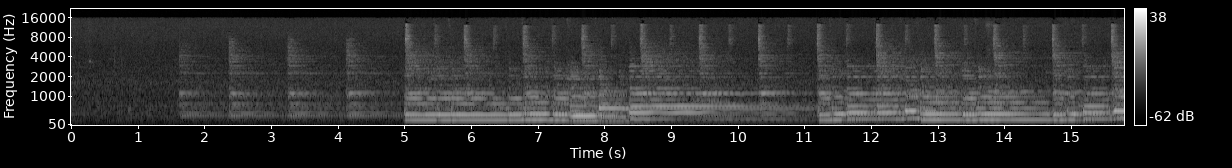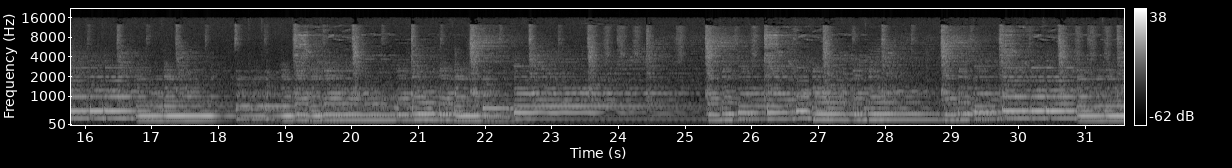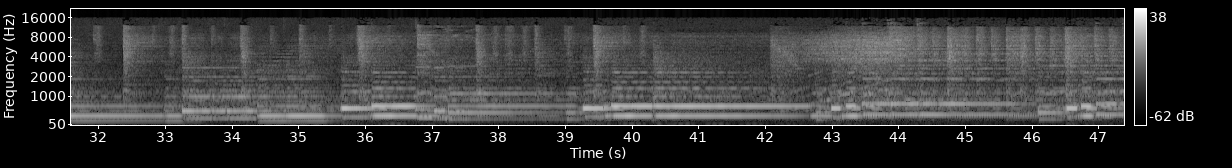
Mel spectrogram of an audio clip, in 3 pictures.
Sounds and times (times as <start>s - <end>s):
Electric guitar: 1.6s - 47.3s.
